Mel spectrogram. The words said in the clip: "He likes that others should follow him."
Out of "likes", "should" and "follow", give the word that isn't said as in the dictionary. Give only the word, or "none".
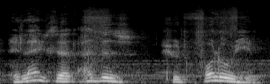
none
